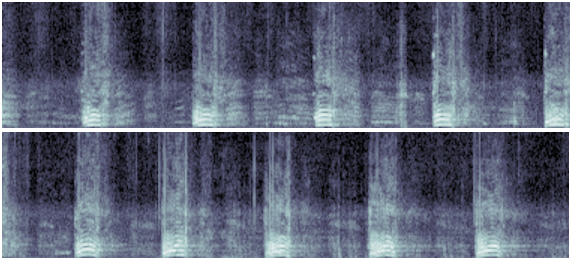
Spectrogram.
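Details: German Shepherd in protection training, barking steadily: eleven strong, harsh barks spaced under a second apart, even and forceful, with little else heard.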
